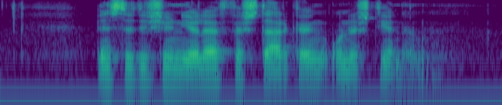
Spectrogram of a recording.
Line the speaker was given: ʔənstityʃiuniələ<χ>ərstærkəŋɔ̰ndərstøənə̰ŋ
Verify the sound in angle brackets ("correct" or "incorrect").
incorrect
